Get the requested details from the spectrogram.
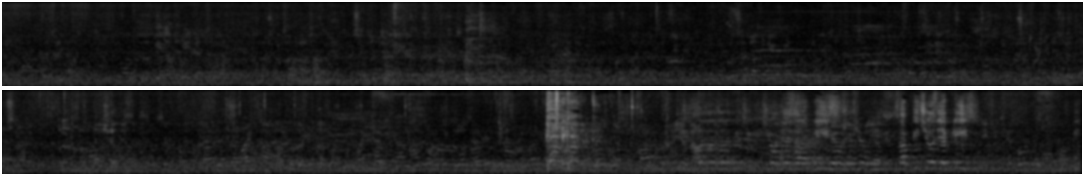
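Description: A large crowd of men murmurs and chants together in a large echoing hall.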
